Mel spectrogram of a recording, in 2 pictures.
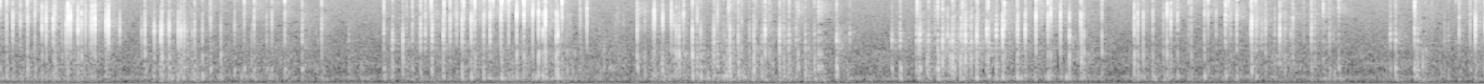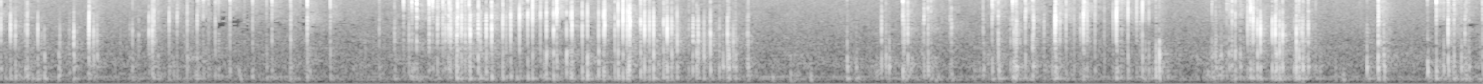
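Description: Long nails scratch the upper body near the zipper of a small quilted black leather-look belt bag with a gold chain. The result is a quiet, steady run of dry, bright scratching in dense bursts with almost no low end.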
